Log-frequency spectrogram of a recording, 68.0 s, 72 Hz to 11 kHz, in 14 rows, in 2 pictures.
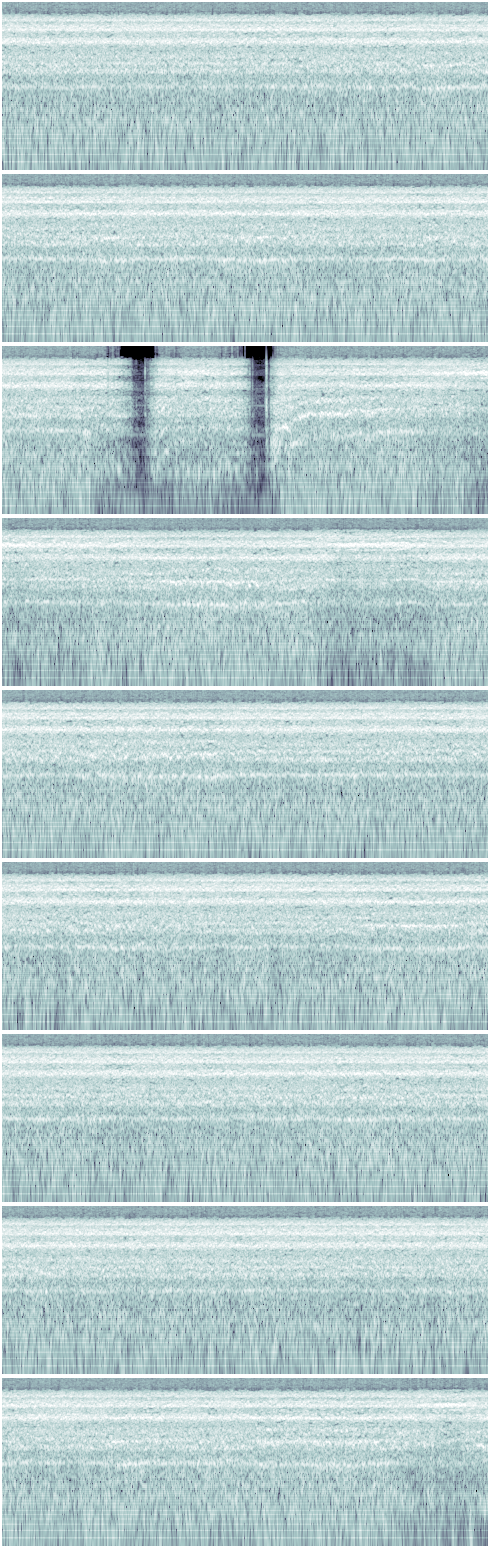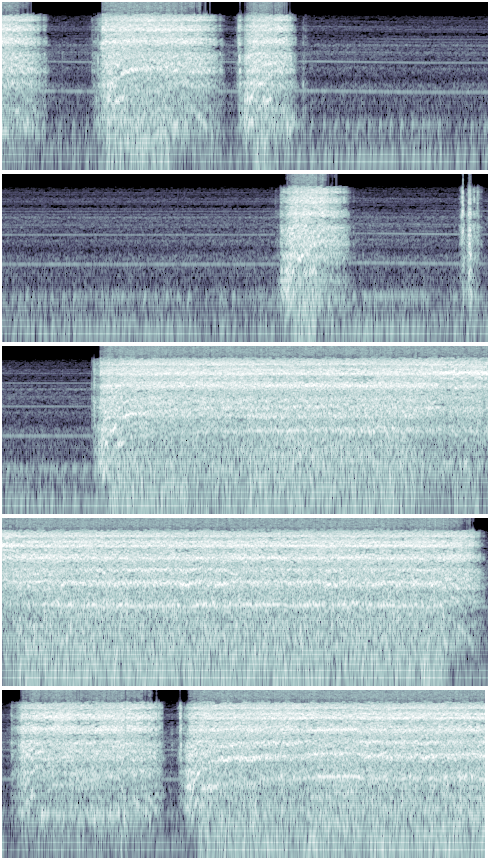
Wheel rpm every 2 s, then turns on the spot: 230, 230, 220, 220, 230, 130, 140, 220, 210, 220, 220, 230, 230, 230, 220, 230, 230, 230, 230, 230, 220, 190, 70, 20, 0, 10, 0, 140, 230, 210, 200, 130, 110, 190.
none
